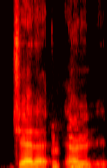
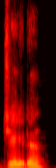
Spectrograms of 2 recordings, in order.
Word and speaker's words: Jada: jane reference of course jetta jane how do you say it jada jada does that you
